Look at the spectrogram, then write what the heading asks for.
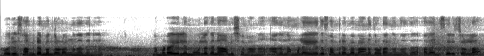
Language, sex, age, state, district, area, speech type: Malayalam, female, 60+, Kerala, Thiruvananthapuram, rural, spontaneous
